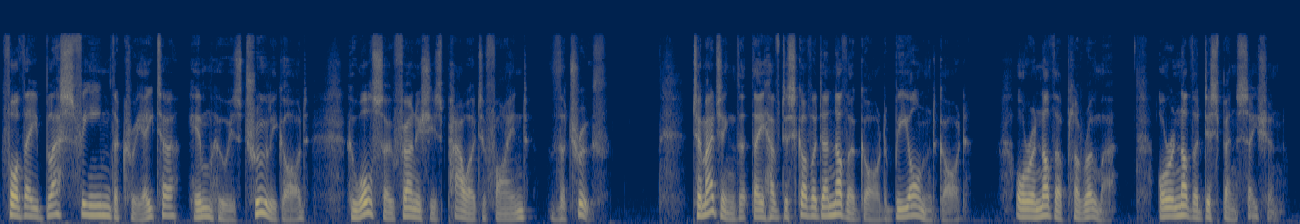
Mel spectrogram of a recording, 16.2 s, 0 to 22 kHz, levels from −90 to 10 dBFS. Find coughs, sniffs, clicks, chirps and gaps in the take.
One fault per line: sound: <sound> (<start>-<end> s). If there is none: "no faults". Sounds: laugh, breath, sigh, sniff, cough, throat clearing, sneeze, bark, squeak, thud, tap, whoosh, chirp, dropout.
no faults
